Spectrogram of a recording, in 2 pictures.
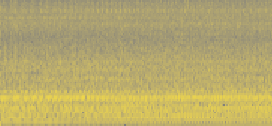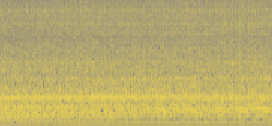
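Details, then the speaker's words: Freshened-up turbo diesel in an offroad Mazda truck idling after getting it running: a steady, even, smooth low drone with no misses or knocks. Much smoother than the previous engine, no smoke; normal diesel idle. "it'll sit here and idle all day though i love it"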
